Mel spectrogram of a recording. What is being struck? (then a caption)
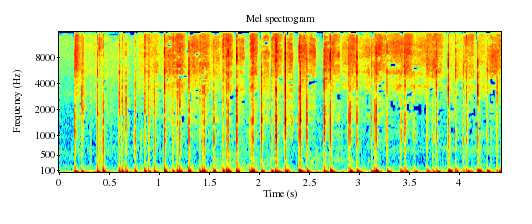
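Large flat cardboard box. A large, flat, hollow printed cardboard advent calendar box is held in front of the mics and tapped and scratched with long nails. Quick, irregular taps land as dull, hollow low thumps with almost no ring, while faint dry scratching crackles between them.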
